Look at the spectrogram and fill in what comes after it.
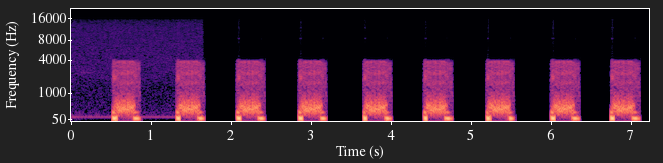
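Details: Example of a high-pitched heart murmur.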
